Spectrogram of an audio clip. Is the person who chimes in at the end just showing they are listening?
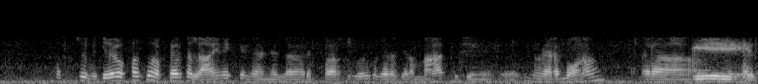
No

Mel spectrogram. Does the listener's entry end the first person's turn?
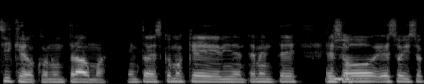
No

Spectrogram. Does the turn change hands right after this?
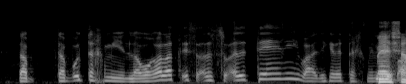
Yes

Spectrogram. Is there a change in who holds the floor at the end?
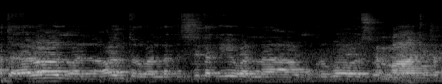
Yes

